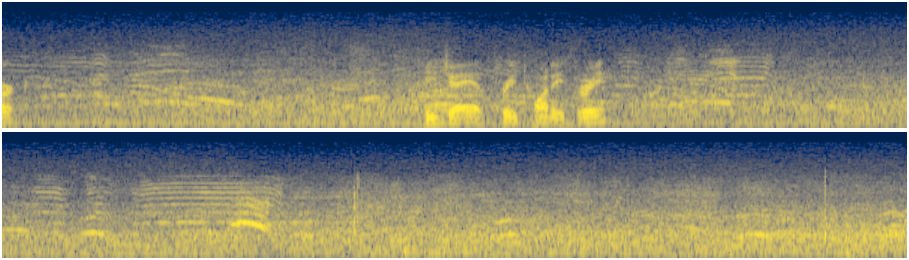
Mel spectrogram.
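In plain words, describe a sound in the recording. A crowd murmurs and chatters in a large open stadium.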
